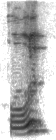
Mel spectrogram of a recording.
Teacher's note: this pa, aspirated pa, in a stressed syllable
